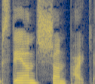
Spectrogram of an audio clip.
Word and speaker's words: Shunpike: Stan Shunpike.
